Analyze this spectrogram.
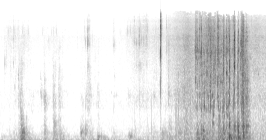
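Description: Soft clicks and knocks of scissors against a fish and its bowl. About four seconds in, a sudden loud burst of dense crackling lasts about a second.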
